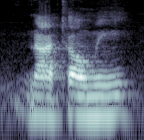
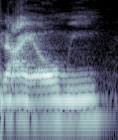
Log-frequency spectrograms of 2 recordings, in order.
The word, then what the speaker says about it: NAOMI: It the O is silent in in in the it's it's supposed to be Nattoi. Nomi and and and not Naomi. Most people say Naomi and and it's not called Naomi, it's Nati.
